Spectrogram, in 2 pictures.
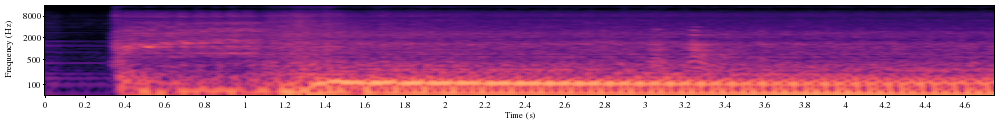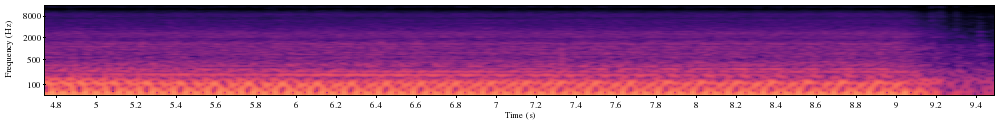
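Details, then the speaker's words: Duramax-powered 1970 K15 race truck after a battery upgrade (cranking about 190 rpm), injectors plugged in: brief crank, fires right away and settles to a steady, deep diesel idle; quick, easy start. "Injectors are plugged in and let's fire this thing up. Hell yeah. All right, let's try one more time. That was too easy."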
